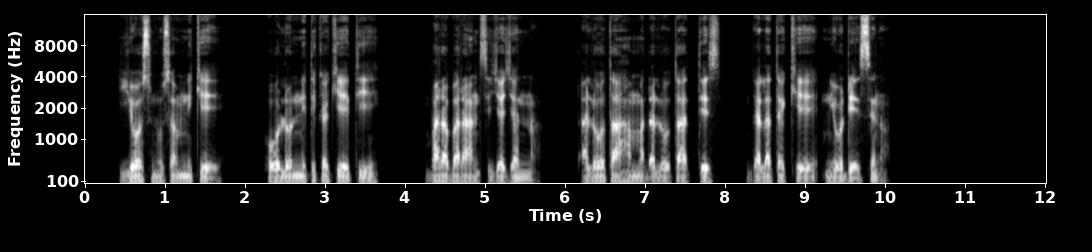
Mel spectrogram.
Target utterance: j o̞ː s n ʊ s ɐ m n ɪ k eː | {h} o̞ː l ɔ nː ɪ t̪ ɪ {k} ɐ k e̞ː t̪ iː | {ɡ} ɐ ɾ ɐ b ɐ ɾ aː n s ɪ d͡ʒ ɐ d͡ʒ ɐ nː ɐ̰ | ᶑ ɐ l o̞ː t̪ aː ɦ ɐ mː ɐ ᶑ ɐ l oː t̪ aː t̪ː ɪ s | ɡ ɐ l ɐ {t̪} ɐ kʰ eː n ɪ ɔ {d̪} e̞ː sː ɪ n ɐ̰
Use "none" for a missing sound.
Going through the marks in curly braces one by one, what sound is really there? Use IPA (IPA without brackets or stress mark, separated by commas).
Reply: h, k, b, t̪, d̪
